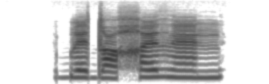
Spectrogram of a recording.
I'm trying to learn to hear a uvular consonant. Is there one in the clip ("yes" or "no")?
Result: yes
